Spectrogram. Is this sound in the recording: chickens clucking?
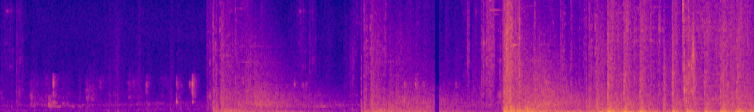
no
